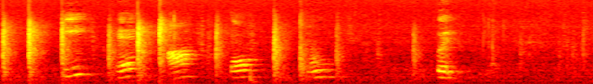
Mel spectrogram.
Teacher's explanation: От узких гласных к широким и опять к узким.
